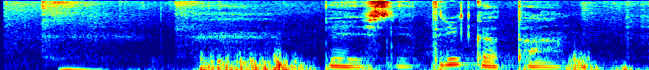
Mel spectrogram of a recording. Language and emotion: Russian, neutral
